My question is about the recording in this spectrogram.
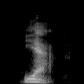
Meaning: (noun) 1. The high-pitched bark of a small dog, or similar 2. Casual talk; chatter 3. The mouth, which produces speech 4. A badly behaved person, especially a child 5. A fool
- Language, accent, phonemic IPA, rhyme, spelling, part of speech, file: English, Australia, /jæp/, -æp, yap, noun / verb, En-au-yap.ogg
